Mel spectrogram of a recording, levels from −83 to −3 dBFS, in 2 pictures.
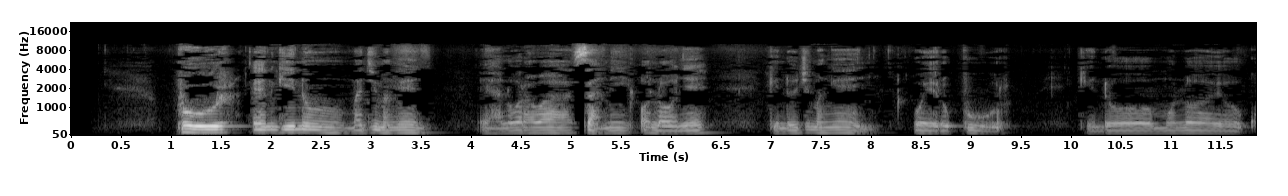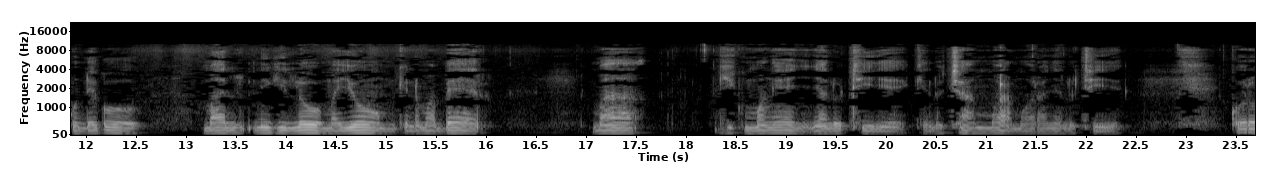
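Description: From start to finish the speech carries plainly audible WMA compression damage, likely from an early WMA encoder running at a low bitrate, around 32 kbps. Long transform blocks smear quantisation noise across tens of milliseconds, so the speech rings and a washy hiss swells and fades with the voice. On a spectrogram, content stops dead at about 10.1 kHz, and weak components above the strongest bands appear as patchy, flickering holes.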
